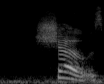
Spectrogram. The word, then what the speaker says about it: shows: underline those two letters my o is going to be long and my w is silent okay so it says o so sh os shows very good listen to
